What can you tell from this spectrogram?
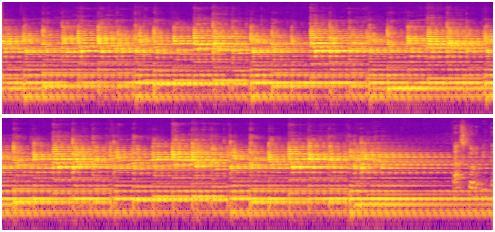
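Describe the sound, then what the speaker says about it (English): Guitar played through a homemade Doppler tone effects pedal producing a bubbly, warbling modulated sound. The tone is sustained and continuous, with steady loud chords and notes throughout. "That's got to be the bubble sound in the big Doppler tone pedal we made."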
